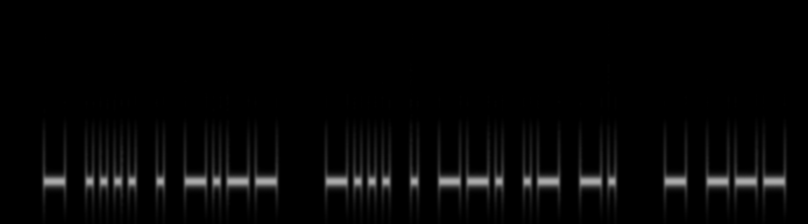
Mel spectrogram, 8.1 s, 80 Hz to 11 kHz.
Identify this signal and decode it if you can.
Morse code, heard as a keyed tone, about 17 wpm, 700 Hz. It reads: THEY BEGAN TO
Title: Sentences from Top 1500 Words 17wpm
